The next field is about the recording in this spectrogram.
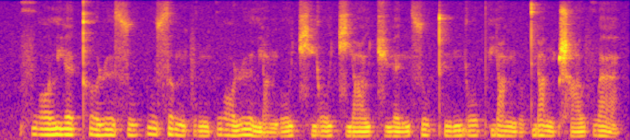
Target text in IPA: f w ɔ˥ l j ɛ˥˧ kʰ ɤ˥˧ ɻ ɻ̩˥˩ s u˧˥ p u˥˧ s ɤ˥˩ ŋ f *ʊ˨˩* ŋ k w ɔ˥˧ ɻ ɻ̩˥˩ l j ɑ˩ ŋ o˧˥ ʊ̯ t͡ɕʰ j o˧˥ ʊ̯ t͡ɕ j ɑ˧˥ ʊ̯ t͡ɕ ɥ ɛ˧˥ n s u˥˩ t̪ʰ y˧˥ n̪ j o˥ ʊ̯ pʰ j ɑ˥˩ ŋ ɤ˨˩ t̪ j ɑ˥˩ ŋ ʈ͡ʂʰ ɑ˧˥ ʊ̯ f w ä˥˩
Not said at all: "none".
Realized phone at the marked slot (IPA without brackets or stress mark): ʊ˨˩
